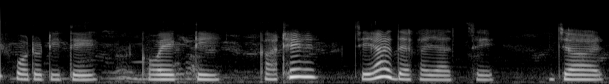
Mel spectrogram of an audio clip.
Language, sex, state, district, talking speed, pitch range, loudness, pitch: Bengali, female, West Bengal, Paschim Medinipur, 90 wpm, 225-260 Hz, -22 LUFS, 235 Hz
